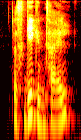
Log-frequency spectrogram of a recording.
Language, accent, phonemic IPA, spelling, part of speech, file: German, Austria, /ˈɡeːɡn̩taɪ̯l/, Gegenteil, noun, De-at-Gegenteil.ogg
- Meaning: opposite (contrary thing)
